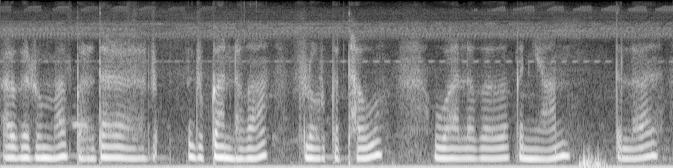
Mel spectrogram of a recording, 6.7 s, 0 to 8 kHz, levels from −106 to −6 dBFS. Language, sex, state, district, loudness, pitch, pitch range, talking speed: Wancho, female, Arunachal Pradesh, Longding, -18 LUFS, 190 Hz, 180-200 Hz, 100 wpm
